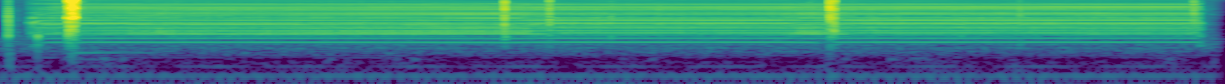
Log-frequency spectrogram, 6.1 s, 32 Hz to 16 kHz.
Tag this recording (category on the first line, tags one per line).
Sound effects > Objects / House appliances
fuji-instax-mini-9
take
shutter
camera
Blue-brand
servo
Blue-Snowball
picture
motor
